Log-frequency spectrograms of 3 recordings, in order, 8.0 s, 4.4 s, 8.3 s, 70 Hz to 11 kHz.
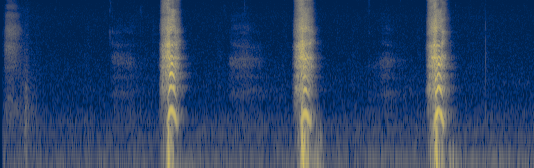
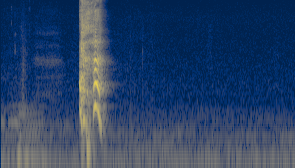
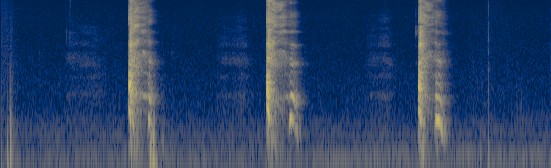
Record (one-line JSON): {"exhalation_length": "8.0 s", "exhalation_amplitude": 11131, "exhalation_signal_mean_std_ratio": 0.23, "cough_length": "4.4 s", "cough_amplitude": 15073, "cough_signal_mean_std_ratio": 0.21, "three_cough_length": "8.3 s", "three_cough_amplitude": 10226, "three_cough_signal_mean_std_ratio": 0.24, "survey_phase": "beta (2021-08-13 to 2022-03-07)", "age": "45-64", "gender": "Female", "wearing_mask": "No", "symptom_none": true, "smoker_status": "Ex-smoker", "respiratory_condition_asthma": false, "respiratory_condition_other": false, "recruitment_source": "REACT", "submission_delay": "0 days", "covid_test_result": "Negative", "covid_test_method": "RT-qPCR"}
